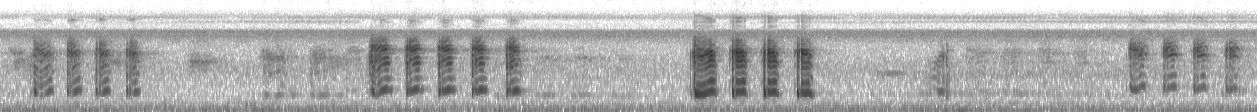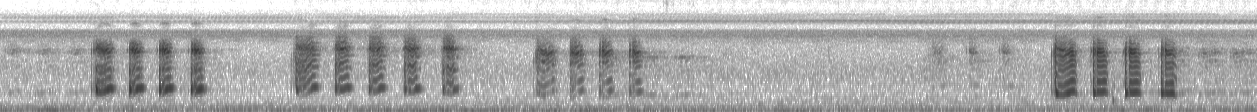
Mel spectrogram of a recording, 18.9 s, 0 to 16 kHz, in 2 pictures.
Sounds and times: Frogs chirping 0.0 - 18.8
Insects called 0.0 - 18.8

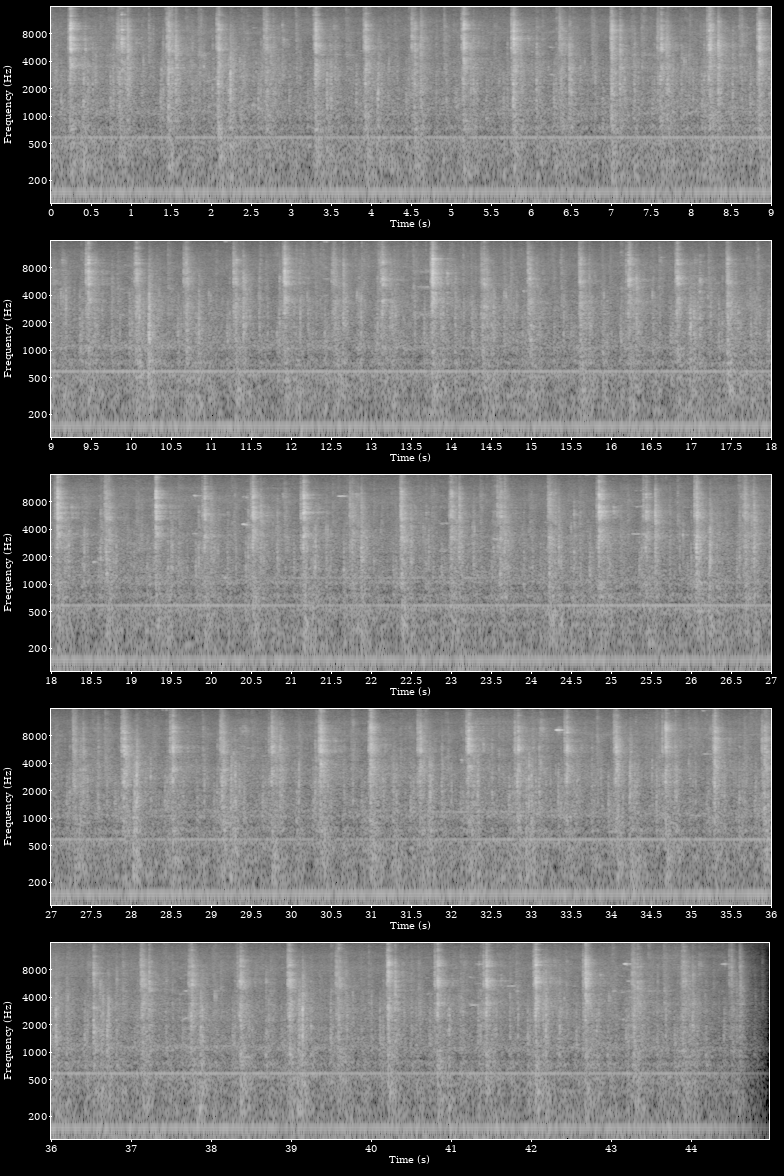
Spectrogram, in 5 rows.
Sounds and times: conveyer belt 0.0 - 44.9

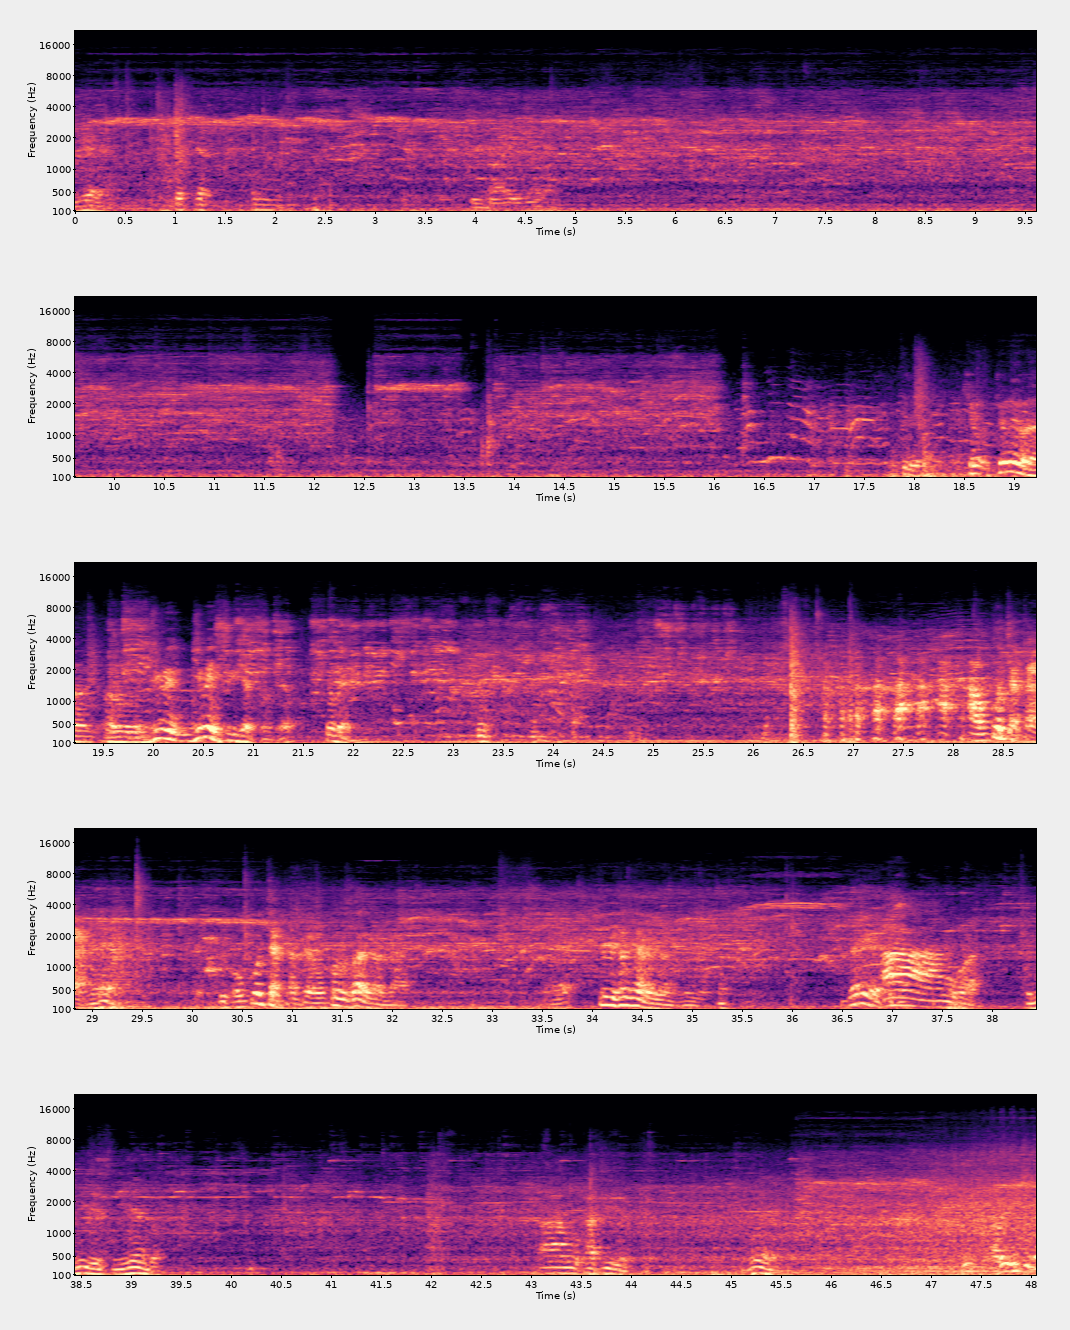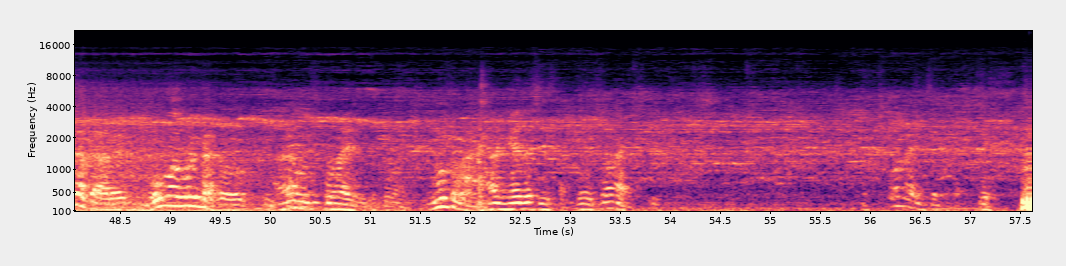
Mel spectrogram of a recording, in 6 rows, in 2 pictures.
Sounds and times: two gentlemen watching television and laughing 19.0 - 57.6

